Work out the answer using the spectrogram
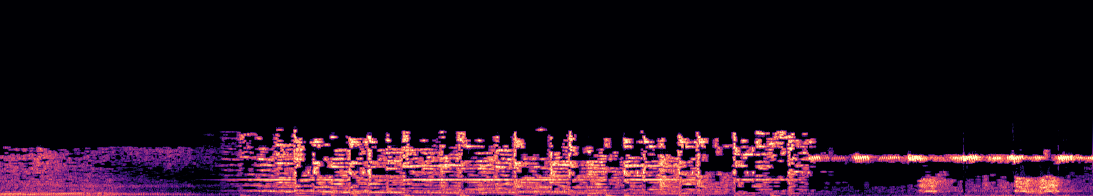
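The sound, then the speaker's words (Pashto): A dog barking in the middle of the night: two sharp barks near the end, after a long stretch of loud engine revving from a vehicle. “نه پوهېږم چې دا سپی ولې غاپي”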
